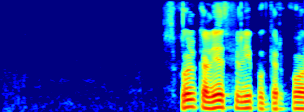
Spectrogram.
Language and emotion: Russian, neutral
